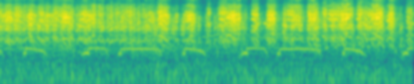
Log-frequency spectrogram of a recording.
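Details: Jungle babbler's harsh, scratchy chatter pulses on and off, while a soft, low, curved note repeats roughly every half second beneath it.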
